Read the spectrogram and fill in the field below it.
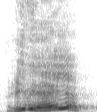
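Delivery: high, loud urgent character voice; agitated villager. A narrator's reading. Urging his comrade to leave the village, agitated.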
